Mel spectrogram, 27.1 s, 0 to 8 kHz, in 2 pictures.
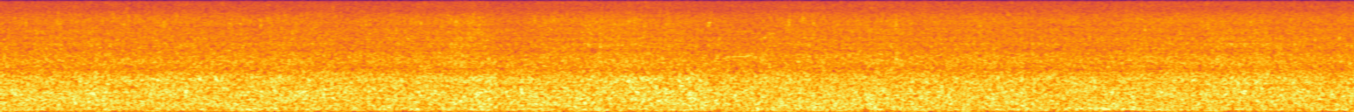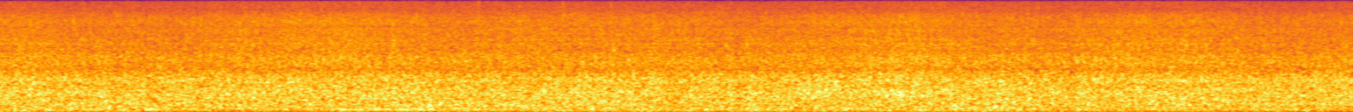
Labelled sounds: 7.2	7.5	killer whale, northern resident, A clan, AA subclan, 1.6 to 1.8 kHz

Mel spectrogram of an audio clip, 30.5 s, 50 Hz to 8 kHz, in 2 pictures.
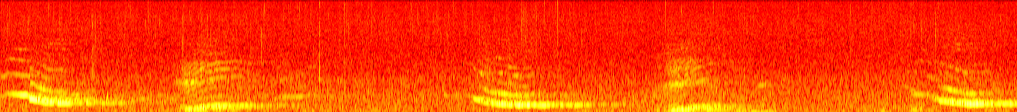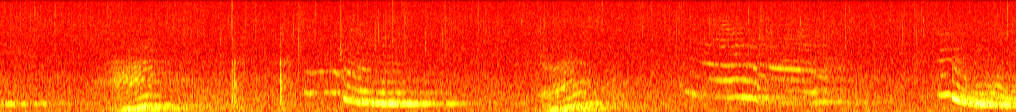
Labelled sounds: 0.0	1.0	humpback whale, 0.94 to 1.7 kHz
2.7	3.6	humpback whale, 0.88 to 2.0 kHz
10.0	10.4	humpback whale, 0.78 to 0.97 kHz
14.3	14.6	humpback whale, 1.1 to 1.3 kHz
16.9	17.4	humpback whale, 0.78 to 1.5 kHz
19.8	20.5	humpback whale, 0.78 to 1.2 kHz
23.4	24.1	humpback whale, 0.78 to 1.5 kHz
25.8	27.7	humpback whale, 0.78 to 3.7 kHz
29.3	30.3	humpback whale, 0.78 to 2.1 kHz

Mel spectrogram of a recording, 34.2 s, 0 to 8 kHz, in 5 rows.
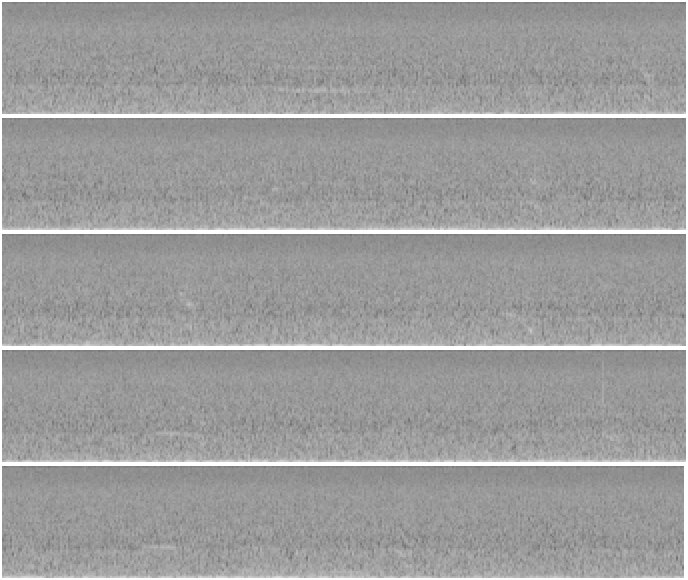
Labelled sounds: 28.8	29.1	humpback whale, 0.80 to 0.90 kHz

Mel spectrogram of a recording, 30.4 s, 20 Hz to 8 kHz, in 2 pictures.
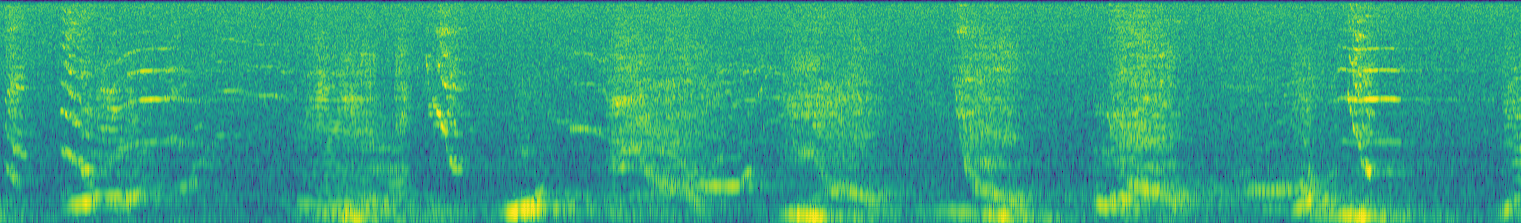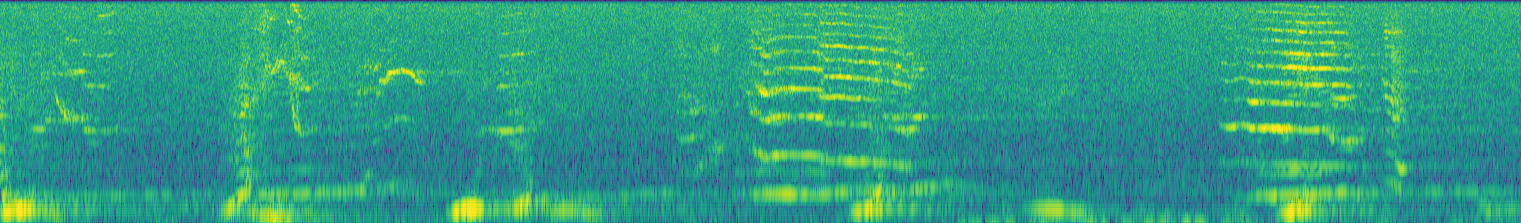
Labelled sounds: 0.6	2.9	humpback whale, 0.80 to 5.0 kHz
4.3	4.7	humpback whale, 1.2 to 3.2 kHz
5.1	5.4	humpback whale, 0.83 to 1.0 kHz
5.7	6.5	humpback whale, 0.86 to 4.2 kHz
7.2	7.8	humpback whale, 0.80 to 3.5 kHz
9.5	9.8	humpback whale, 2.8 to 3.0 kHz
10.9	11.7	humpback whale, 0.83 to 1.8 kHz
12.2	12.6	humpback whale, 2.4 to 2.7 kHz
13.3	14.1	humpback whale, 0.96 to 4.5 kHz
15.6	16.4	humpback whale, 1.2 to 4.2 kHz
17.8	19.4	humpback whale, 1.4 to 3.7 kHz
19.9	20.6	humpback whale, 1.2 to 5.6 kHz
22.0	22.3	humpback whale, 1.7 to 2.0 kHz
22.7	24.4	humpback whale, 0.80 to 6.8 kHz
25.0	25.4	humpback whale, 1.2 to 1.4 kHz
27.4	29.3	humpback whale, 0.90 to 7.5 kHz

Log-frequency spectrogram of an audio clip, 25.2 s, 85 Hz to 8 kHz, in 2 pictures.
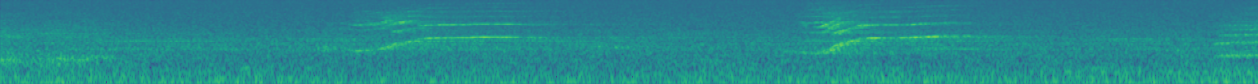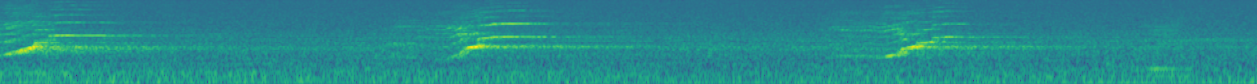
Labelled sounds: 1.3	1.5	humpback whale, 0.83 to 0.93 kHz
3.4	5.2	humpback whale, 0.80 to 6.5 kHz
8.0	9.6	humpback whale, 0.80 to 5.8 kHz
12.2	13.7	humpback whale, 0.80 to 7.1 kHz
16.5	18.1	humpback whale, 0.86 to 5.6 kHz
21.1	22.3	humpback whale, 0.80 to 5.5 kHz

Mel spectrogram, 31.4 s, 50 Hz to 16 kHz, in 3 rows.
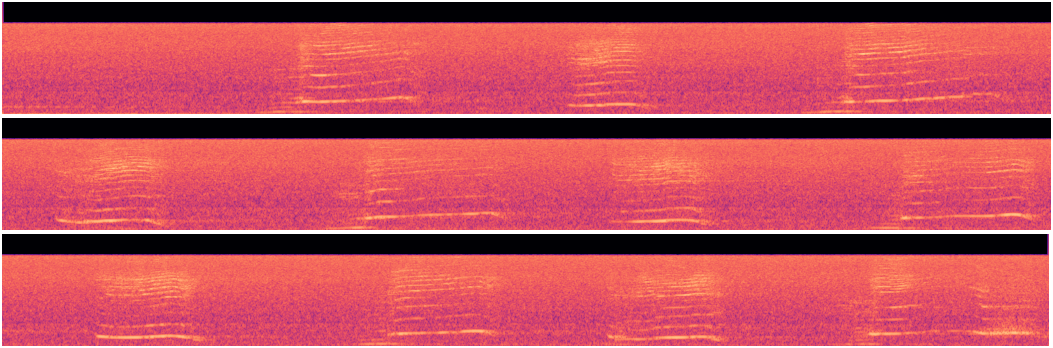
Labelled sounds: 3.0	4.1	humpback whale, 0.86 to 8.0 kHz
5.7	6.4	humpback whale, 0.96 to 3.5 kHz
8.4	9.7	humpback whale, 0.90 to 8.0 kHz
11.3	12.1	humpback whale, 1.1 to 4.0 kHz
14.1	15.4	humpback whale, 0.90 to 3.1 kHz
16.8	17.4	humpback whale, 0.80 to 3.9 kHz
19.5	20.8	humpback whale, 0.96 to 4.0 kHz
22.0	22.9	humpback whale, 1.8 to 4.0 kHz
24.9	25.8	humpback whale, 0.99 to 4.8 kHz
27.3	28.2	humpback whale, 1.1 to 3.3 kHz
29.7	30.2	humpback whale, 0.86 to 2.9 kHz

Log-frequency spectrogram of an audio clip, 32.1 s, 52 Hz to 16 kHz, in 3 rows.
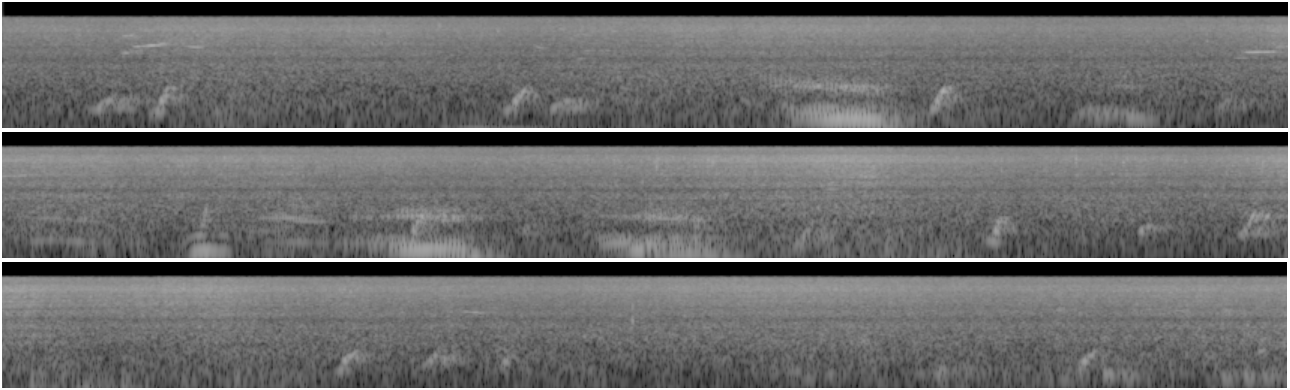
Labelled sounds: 1.1	1.4	humpback whale, 2.0 to 2.5 kHz
10.3	11.0	humpback whale, 1.6 to 2.3 kHz

